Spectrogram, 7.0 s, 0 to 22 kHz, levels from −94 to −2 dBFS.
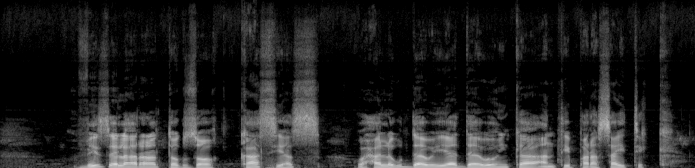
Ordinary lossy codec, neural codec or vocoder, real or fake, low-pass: none; none; real; none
